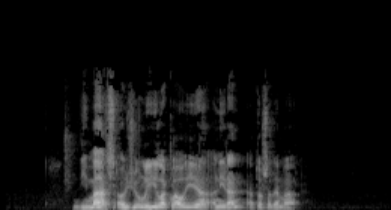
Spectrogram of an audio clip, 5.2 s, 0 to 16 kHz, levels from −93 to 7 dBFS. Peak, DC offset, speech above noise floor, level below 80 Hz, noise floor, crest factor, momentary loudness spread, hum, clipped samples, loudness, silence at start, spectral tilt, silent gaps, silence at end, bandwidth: -6 dBFS; under 0.1%; 56 dB; -80 dBFS; -83 dBFS; 24 dB; 14 LU; none; under 0.1%; -27 LUFS; 1 s; -4.5 dB/octave; none; 1.3 s; 11 kHz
